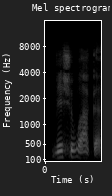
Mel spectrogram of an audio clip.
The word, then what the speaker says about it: Mishawaka: practice that oneisha Mishawaka okay like it says but you got so many letters in there it looks weird people usually can't pronounce it right Mishawaka I'll work on it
